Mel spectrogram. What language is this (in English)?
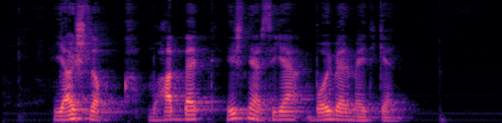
Uyghur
